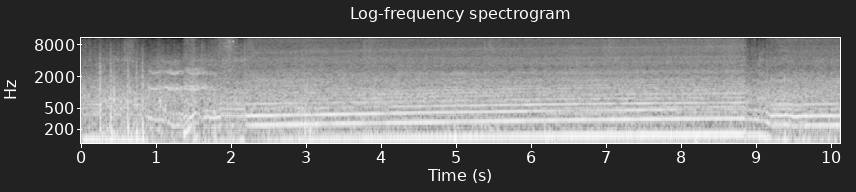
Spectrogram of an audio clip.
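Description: A car engine drops in pitch as the gear changes.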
